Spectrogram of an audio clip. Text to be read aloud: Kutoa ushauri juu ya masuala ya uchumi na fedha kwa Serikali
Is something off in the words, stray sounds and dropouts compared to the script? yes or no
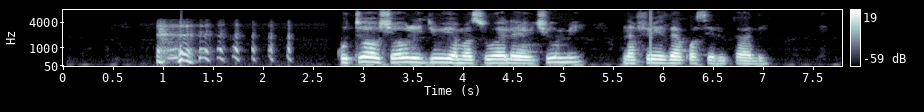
yes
